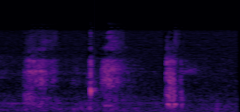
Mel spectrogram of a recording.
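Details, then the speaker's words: Hiccups: three short, abrupt catching sounds less than a second apart in a quiet room. "hiccups and ya don't like the hiccups no go away hiccup"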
